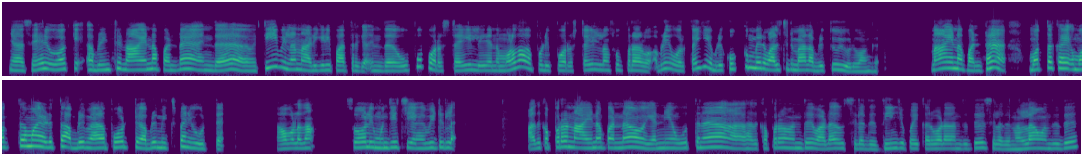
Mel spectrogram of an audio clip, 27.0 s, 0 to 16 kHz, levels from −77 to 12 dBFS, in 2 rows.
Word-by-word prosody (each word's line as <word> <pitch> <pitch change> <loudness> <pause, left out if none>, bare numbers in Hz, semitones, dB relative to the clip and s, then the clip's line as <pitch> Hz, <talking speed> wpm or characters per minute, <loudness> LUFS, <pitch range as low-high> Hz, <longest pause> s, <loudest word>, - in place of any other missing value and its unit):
"எ - - +2 0.2
சரி 260 +5 +1 0.2
ஓக்கே" 265 +2 -1 0.2
அப்படின்ட்டு 230 +5 -3
நான் 225 +1 +6
என்ன 260 +3 +3
பண்ட்டேன், 250 +5 +2
இந்த 205 -2 -2 0.6
டிவிலாம் 300 -7 0
நான் 215 - +4
அடிக்கடி 215 +2 -4
பாத்துருக்கேன். 195 -2 -2
இந்த 190 -1 -3 0.2
உப்பு 225 +13 -4
போடுற 190 -8 +1
ஸ்டைலு, 205 +1 -3
அந்த 195 0 -6
மொளகா 345 +11 +5 0.2
பொடி 210 -3 -4
போடுற 200 -2 0
ஸ்டைலுலாம் 225 -2 -4
சூப்பரா 215 -1 0
இருக்கும். 175 -3 -3
அப்டியே 275 +2 -4
ஒரு 195 -1 -4
கைய 310 +6 -2
இப்டியே, 210 -2 -6
கொக்கு 270 +6 -4
மேரி 275 -3 +2
வளச்சுட்டு 225 +1 0
மேல 220 0 +3
அப்டியே 195 0 -7
தூவி 230 -3 -3
உடுவாங்க. 170 0 -7 0.8
நான் 290 +2 +5
என்ன 275 -2 +5
பண்ட்டேன், 205 +10 +5 0.4
மொத்த 245 +4 +2
கை 285 -1 +7 0.2
மொத்தமா 295 +5 +4
எடுத்து 245 +2 0
அப்டியே 240 +1 0
மேல 225 +1 +6 0.2
போட்டு, 250 0 0
அப்டியே 235 +3 -1
மிக்ஸ் 225 +5 -11
பண்ணி 265 -4 +1
உட்டேன். 195 -1 -7 0.7
அவ்வளோ 215 +1 +1
தான் 225 - +3 0.5
சோலி 245 +1 +2
முடிஞ்ச்சு 235 +1 -3
எங்க 210 0 -4
வீட்டுல்ல. 235 +3 -3 1.0
அதுக்கப்புறம் 225 +5 +1
நான் 225 -1 +6
என்ன 235 +1 +1
பண்ணன்? 240 +3 +4 0.2
எண்ணெய 220 +2 -5
ஊத்துனேன் 245 +3 +2 0.4
அதுக்கப்புறம் 205 +4 -3
வந்து 220 +1 -5
வடை 190 +2 +1 0.2
சிலது 190 -2 -7
தீஞ்சு 220 +2 -4
போய் 200 -1 -5
கருவாடா 200 +1 -1
வந்தது, 195 +2 -8 0.2
சிலது 185 -3 -7
நல்லா 200 +4 +1
வந்துது. 205 +3 -5
225 Hz, 160 wpm, -23 LUFS, 205-245 Hz, 1.0 s, கை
